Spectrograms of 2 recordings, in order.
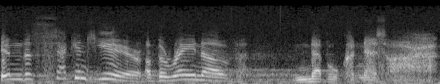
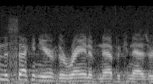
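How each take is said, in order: First: It is read in a lively, expressive voice. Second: It is read in a flat, dull voice. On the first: The passage really means something. The speaker calls it right. "read it like it really means something" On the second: The passage seems to mean little. The speaker calls it wrong. "already your sons are falling asleep"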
